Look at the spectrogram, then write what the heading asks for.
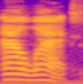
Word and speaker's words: Alaxx: And it's pronounced Alaxx. Anytime you see my name, it sounds like a laxative.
